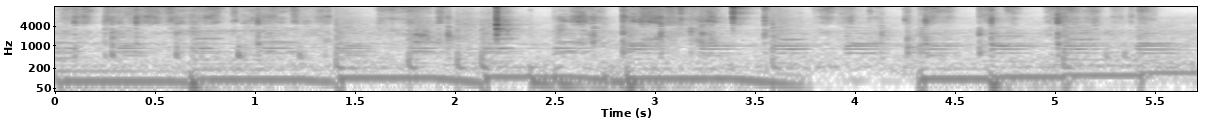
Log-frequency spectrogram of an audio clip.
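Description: Spoons and a pan clink as ground spices, coriander powder, Kashmiri red chili and turmeric among them, get mixed together, a run of quick scraping taps and knocks with brief pauses, close and fairly clear.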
